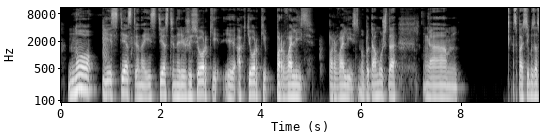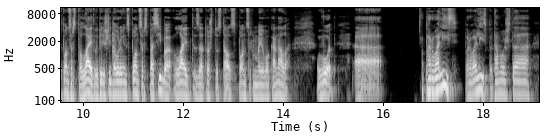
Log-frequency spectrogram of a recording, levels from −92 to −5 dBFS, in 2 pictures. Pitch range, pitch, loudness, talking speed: 110-130 Hz, 120 Hz, -20 LUFS, 115 wpm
